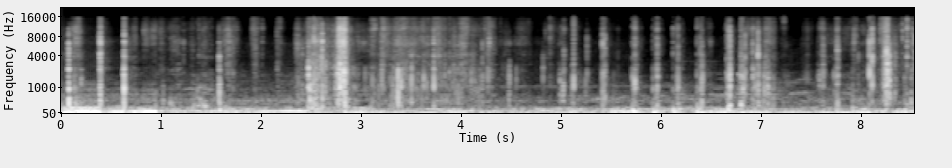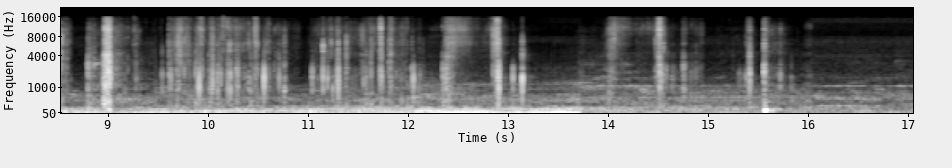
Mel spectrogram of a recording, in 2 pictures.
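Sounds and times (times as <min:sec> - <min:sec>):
paper crinkling and crackling: 0:00.0 - 0:16.1.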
